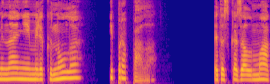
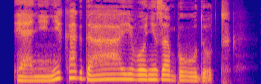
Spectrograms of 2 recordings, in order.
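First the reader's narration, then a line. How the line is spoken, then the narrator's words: Whispering. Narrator (Russian): шептал Ришайи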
